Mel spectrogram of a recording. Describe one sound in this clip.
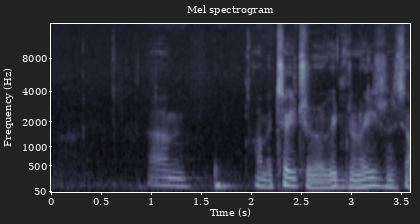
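A man speaks loudly in a large room.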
